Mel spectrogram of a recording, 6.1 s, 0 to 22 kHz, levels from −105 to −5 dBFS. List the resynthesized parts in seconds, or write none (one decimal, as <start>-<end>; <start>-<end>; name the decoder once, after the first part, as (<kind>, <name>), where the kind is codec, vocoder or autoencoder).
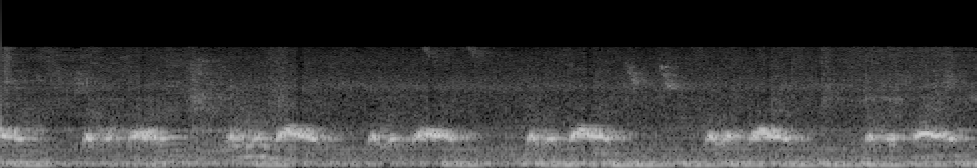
0.0-1.5 (codec, SNAC); 5.2-6.1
